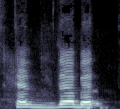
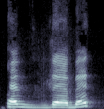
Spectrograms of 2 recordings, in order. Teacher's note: Jadi at itu syiddah, te-nya itu hamas.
